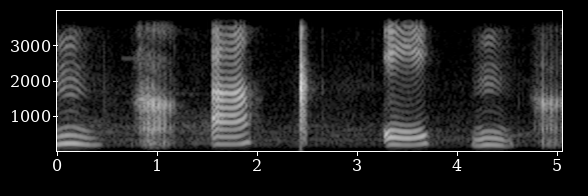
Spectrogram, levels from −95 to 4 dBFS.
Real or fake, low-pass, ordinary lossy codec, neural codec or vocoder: real; 3.6 kHz; none; none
